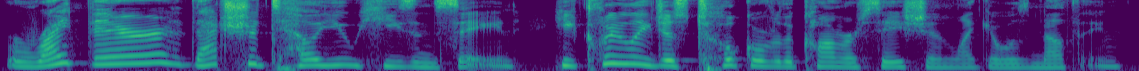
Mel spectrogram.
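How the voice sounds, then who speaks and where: A woman's voice: fairly high pitch, animated, moderate pace, a little mellow, dry recording. A woman giving casual, enthusiastic fan commentary as a video host reacting to game audio.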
